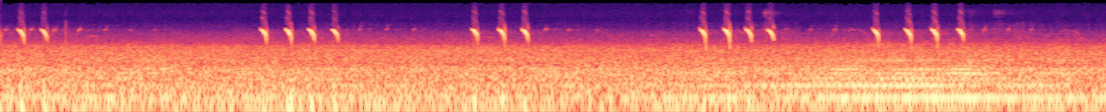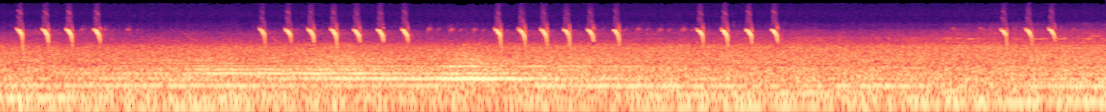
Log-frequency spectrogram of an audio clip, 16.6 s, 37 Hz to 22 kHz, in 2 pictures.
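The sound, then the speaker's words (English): Bird calls ring out as high, sharp chirps in short repeated clusters, recurring many times over a steady low background rumble. “So recording bird 7-8.”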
